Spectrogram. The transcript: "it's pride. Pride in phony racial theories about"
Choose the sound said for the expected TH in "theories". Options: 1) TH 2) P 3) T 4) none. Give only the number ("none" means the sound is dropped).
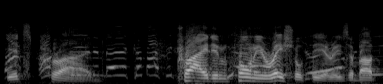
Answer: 1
